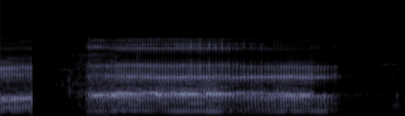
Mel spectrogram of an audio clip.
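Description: A person's low voice giving one long, drawn-out groan lasting about a second, mimicking a ghost's "grooooan".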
